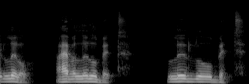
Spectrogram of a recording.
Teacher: when you have two T's together and in normal speed, it sounds like a D.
